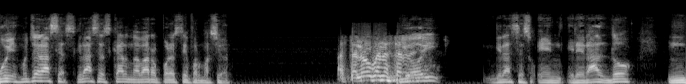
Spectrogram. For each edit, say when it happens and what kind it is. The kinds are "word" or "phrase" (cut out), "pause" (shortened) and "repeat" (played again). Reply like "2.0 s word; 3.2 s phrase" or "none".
5.3 s word

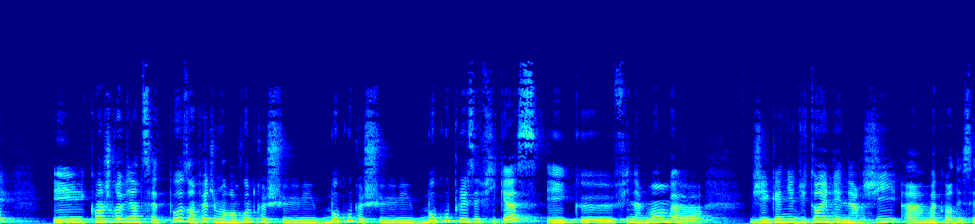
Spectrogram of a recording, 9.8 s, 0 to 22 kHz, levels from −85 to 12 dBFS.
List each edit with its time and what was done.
3.6 s repeat

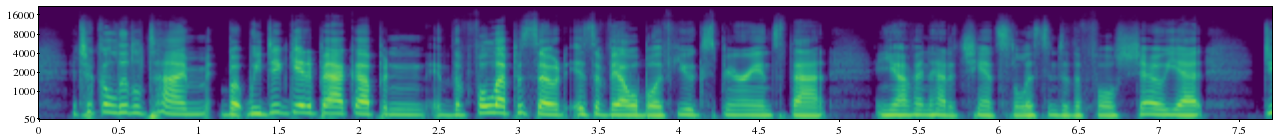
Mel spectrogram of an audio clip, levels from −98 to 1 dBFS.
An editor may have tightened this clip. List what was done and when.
none

